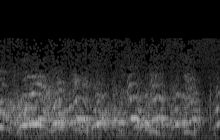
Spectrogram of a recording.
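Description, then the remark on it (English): A pack of husky dogs barking and yelping over one another, their wavering, whining cries rising and falling in pitch without pause for about three seconds, fairly loud throughout. “Oh, you husky! Out your dogs, Peters!”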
